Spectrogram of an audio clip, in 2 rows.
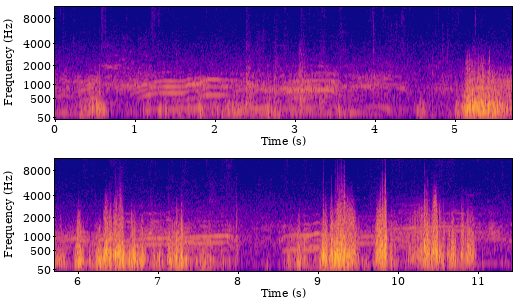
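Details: Black Angus cattle released onto spring pasture on a northeast Kansas farm, 2015; a long wavering moo opens, followed by bursts of loud overlapping bellowing from the herd with clattering sounds.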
